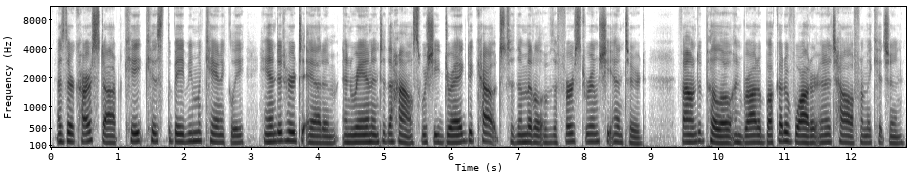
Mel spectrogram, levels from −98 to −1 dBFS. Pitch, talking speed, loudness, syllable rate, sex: 175 Hz, 220 wpm, -17 LUFS, 5.7 syllables/s, female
